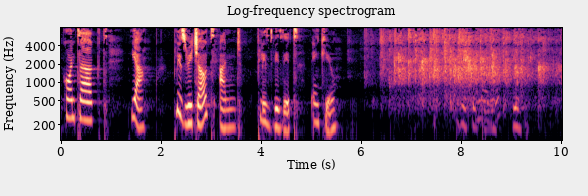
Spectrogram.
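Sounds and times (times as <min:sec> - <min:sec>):
speech: 0:00.1 - 0:05.6, 0:08.0 - 0:09.4
audience applause: 0:06.1 - 0:10.0.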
